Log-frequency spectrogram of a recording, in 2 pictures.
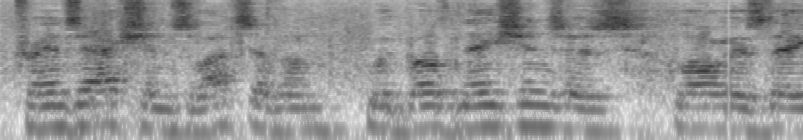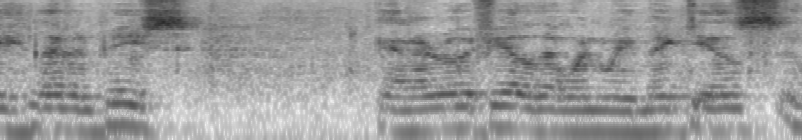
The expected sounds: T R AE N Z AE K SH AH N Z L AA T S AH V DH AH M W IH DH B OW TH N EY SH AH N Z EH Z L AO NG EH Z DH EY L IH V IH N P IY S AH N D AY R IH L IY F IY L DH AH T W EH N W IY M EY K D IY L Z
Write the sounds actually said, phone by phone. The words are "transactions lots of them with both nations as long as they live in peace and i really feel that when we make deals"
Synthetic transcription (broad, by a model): T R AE N Z AE K SH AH N Z L AA T S AH V DH AH M W IH DH B OW TH N EY SH AH N Z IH Z L AO NG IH Z DH EY L IH V IH N P IY S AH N AY R IH L IY F IY L DH AH T W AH N W IY M EY K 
